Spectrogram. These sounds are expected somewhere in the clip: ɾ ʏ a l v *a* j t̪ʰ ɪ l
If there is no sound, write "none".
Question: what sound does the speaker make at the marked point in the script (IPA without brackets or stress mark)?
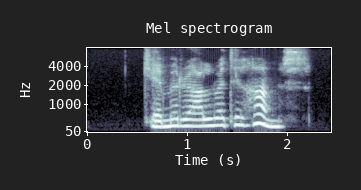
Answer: ɛ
